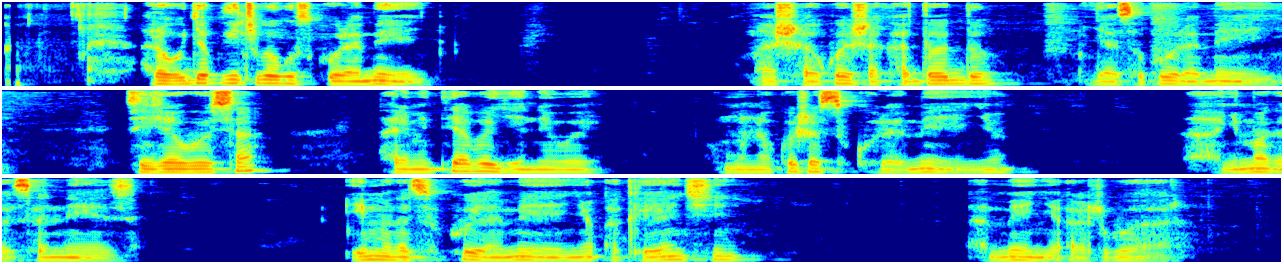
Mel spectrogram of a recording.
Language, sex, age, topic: Kinyarwanda, male, 18-24, health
